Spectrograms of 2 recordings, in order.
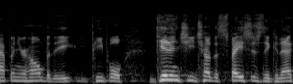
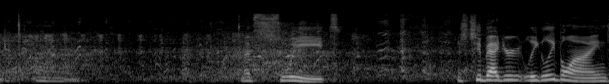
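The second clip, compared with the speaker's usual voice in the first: wife's sarcasm; 8 dB quieter, much slower than usual. Retold or imitated. Pastor voices wife's sarcastic reply.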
